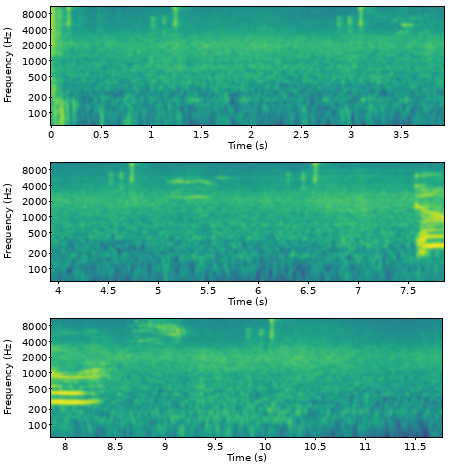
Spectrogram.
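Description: Soft clicks tick now and then.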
